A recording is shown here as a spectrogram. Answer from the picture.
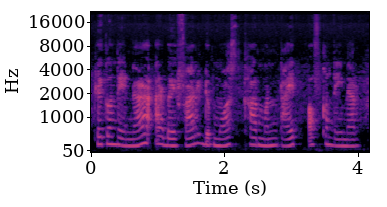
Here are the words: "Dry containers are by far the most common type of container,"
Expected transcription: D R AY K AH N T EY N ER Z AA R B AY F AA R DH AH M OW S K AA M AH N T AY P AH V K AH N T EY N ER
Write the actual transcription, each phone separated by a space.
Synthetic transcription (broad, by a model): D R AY K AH N T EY N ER AA R B AY F AA R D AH M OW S K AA M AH N T AY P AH F K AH N T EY N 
